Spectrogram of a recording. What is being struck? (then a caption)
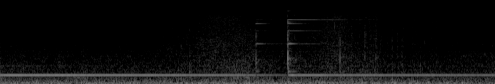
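Steel tuning fork. A small solid steel tuning fork, held by hand over the open top of a tall glass resonance tube, rings with a steady pure tone near 434 Hz, possibly reinforced by the air column in the tube. Partway through, the fork is tapped again with a striker held in the other hand, adding a brief click and bright, high overtones that fade while the main tone keeps sounding.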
